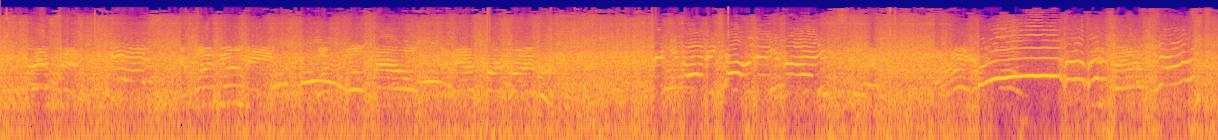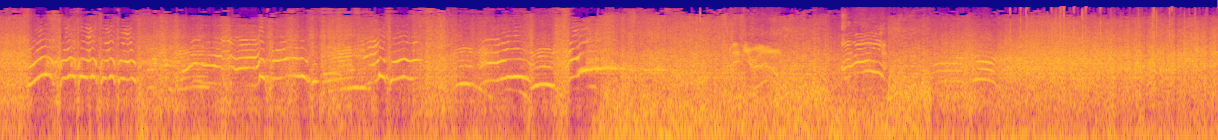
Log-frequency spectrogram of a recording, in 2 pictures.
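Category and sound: nature, wind rushing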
